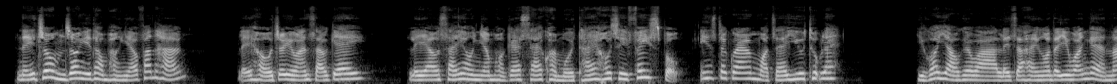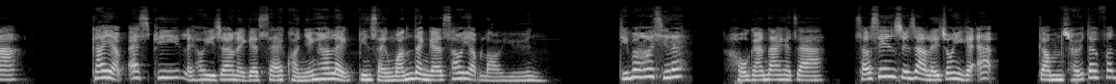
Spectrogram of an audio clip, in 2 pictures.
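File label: cantonese explainer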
